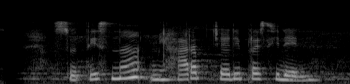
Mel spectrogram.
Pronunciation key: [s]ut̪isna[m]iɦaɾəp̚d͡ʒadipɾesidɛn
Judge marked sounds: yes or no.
yes, yes

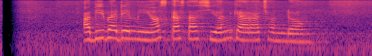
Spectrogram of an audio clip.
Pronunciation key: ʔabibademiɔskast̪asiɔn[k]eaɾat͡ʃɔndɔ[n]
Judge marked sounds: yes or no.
yes, no

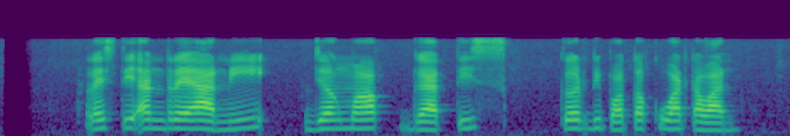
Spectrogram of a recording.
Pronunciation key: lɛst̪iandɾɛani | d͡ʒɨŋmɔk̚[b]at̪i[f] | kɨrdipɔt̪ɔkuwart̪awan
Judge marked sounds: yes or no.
no, no

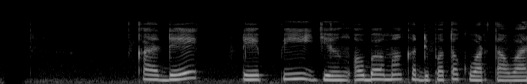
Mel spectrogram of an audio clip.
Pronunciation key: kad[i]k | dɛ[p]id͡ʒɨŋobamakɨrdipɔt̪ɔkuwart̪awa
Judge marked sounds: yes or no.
no, yes

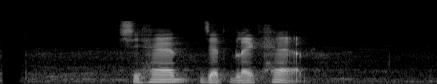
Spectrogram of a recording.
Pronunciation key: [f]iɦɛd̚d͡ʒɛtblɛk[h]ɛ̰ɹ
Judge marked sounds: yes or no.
no, yes

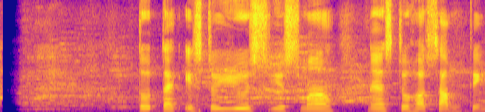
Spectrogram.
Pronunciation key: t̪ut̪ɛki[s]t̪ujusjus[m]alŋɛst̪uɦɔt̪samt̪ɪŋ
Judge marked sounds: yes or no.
yes, yes

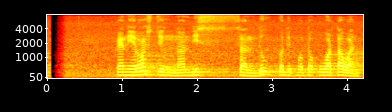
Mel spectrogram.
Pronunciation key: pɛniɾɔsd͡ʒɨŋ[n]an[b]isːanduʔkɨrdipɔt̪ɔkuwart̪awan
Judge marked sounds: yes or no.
yes, no

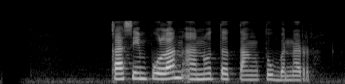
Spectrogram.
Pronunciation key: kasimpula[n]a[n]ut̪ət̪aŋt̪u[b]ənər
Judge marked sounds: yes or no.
yes, yes, yes

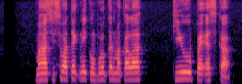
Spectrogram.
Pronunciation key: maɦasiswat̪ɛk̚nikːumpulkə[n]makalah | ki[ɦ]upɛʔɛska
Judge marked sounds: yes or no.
yes, no

